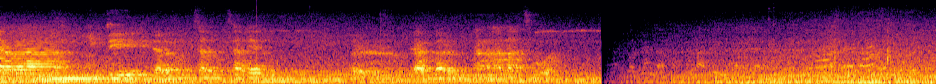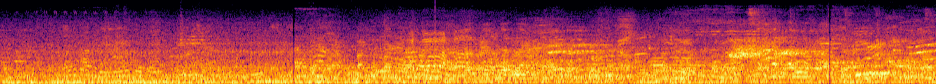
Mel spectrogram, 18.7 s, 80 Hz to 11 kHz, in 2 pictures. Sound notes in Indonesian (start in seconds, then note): 7.6 suara kendaraan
